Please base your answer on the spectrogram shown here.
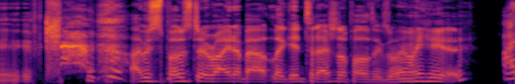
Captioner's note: laughs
